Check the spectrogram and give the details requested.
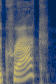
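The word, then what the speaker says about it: craic: So I would say, what's the crack? Did I say it right? – Yeah.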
